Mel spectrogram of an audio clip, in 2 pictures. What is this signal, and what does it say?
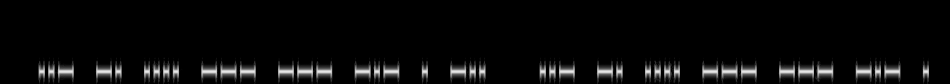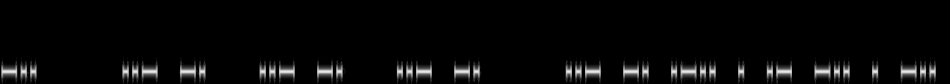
Morse code, heard as a keyed tone, about 25 wpm, spaced as for 20 wpm, 600 Hz. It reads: UNHOOKED UNHOOKED UN UN UN UNLEADED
